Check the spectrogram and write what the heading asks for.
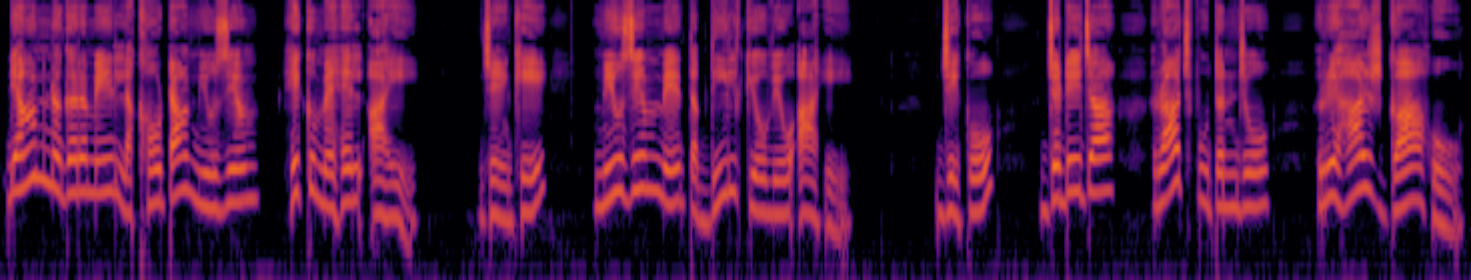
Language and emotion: Sindhi, neutral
